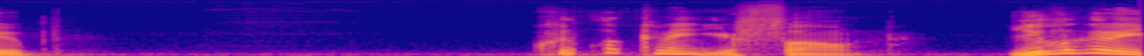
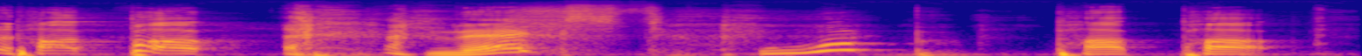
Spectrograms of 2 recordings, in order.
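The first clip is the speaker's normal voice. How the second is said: high, quick sing-song priest; joking priest; 11 semitones higher, much slower than usual. Pretend. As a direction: toss off each one like a speedy priest. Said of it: "if I were a priest, I'd be like".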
